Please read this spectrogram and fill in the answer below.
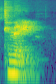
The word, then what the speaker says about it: Canaan: And then we have Canaan, which in the Bible is canon, because it's spelled the same. – Right. – But here in West Virginia, it's Canaan.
